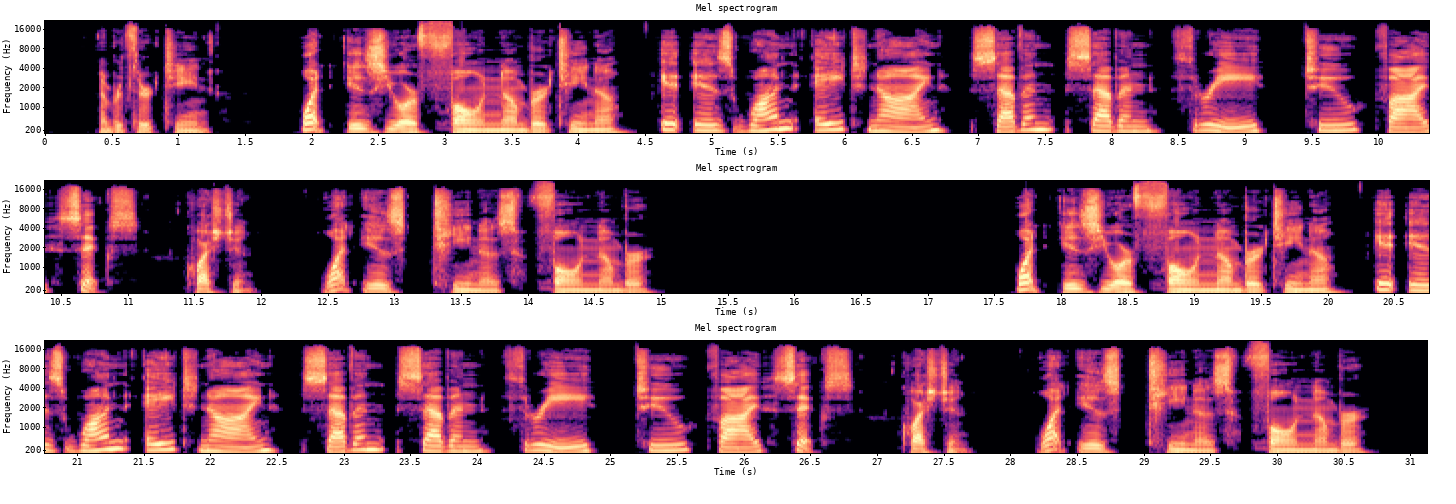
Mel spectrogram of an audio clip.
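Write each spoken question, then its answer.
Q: What is Tina's phone number?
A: 1-879-773-256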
